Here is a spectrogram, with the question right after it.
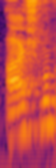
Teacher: é um som palatal que não existe em português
